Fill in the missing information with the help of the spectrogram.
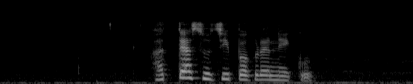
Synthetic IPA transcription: hʌt̪jasut͡sipʌkɽʌneko

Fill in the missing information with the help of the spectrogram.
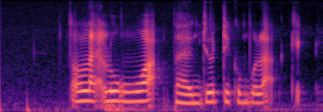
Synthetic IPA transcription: t̪əlɛ̰ʔluŋwa̰ʔb̥a̤ɲd͡ʒʊrd̪̥i̤kumpula̰ke

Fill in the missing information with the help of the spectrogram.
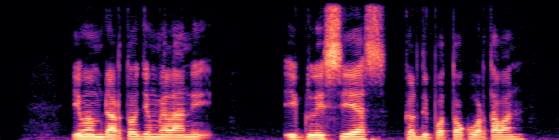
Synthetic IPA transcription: ʔimamdart̪ɔd͡ʒɨŋmelanḭ | iɡlesiaskɨrdipɔt̪ɔkəwart̪awan

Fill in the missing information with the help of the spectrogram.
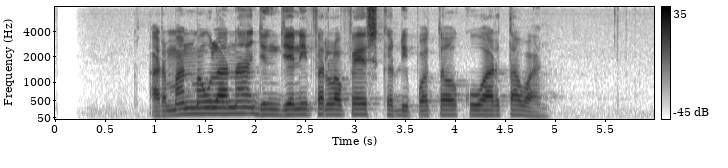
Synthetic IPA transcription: ʔa̰rmanmaulanad͡ʒɨŋd͡ʒɛnifɛrlɔfɛskɨrdipɔt̪ɔkuwart̪awan

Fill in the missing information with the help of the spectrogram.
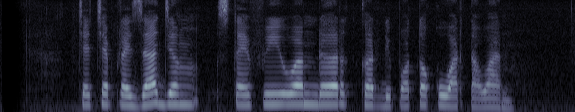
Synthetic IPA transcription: t͡ʃɛt͡ʃɛprɛzad͡ʒɨŋ | st̪ɛfiwɔndərkɨrdipɔt̪ɔkuwart̪awan

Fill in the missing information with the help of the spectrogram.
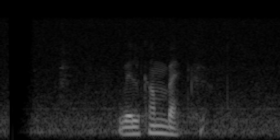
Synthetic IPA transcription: ʋelkʰɐ̃mbæk

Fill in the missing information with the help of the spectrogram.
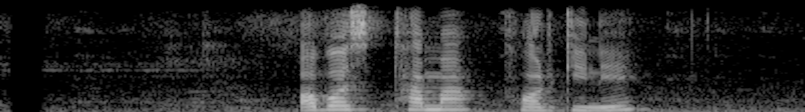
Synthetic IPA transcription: ʌbʌst̪ʰamapʰʌrkine

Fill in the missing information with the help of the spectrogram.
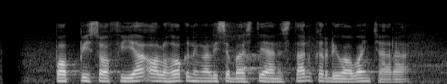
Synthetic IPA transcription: pɔpːisɔfiaʔɔlɔɦɔk̚nəŋalisebast̪ianəst̪ankɨrdiwawaɲt͡ʃaɾa

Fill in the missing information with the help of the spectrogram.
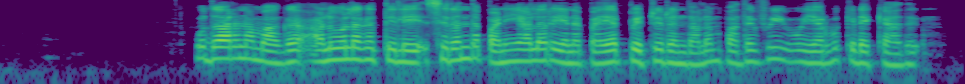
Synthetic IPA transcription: ʊðaːɾɐɳɐmaːɣɐʔɐɭɯʋɐlɐɣɐt̪ːɪleːsɪɾɐnd̪ɐpɐɳɪjaːɭɐɾɛnɐpɛjɐɾpɛʈrɪɾɯnd̪aːlɯmpɐðɐʋiʊjɐɾʋɯkɪɽɐɪkːaːðɯ

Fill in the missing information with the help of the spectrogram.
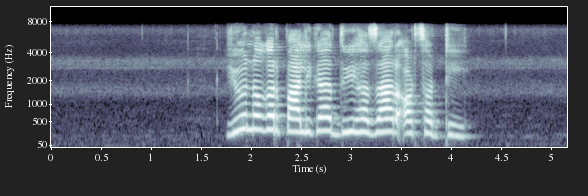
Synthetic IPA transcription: jonʌɡʌrpalikad̪ujɦʌd͡zarʌʈʰsʌʈʰːi

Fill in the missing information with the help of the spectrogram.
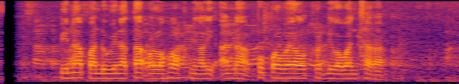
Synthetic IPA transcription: pinapanduwinat̪aʔɔlɔɦɔk̚niŋaliʔanapupɔlwɛlkɨrdiwawaɲt͡ʃaɾa

